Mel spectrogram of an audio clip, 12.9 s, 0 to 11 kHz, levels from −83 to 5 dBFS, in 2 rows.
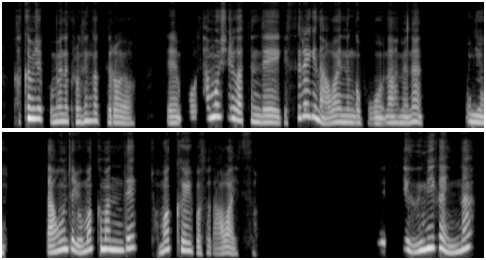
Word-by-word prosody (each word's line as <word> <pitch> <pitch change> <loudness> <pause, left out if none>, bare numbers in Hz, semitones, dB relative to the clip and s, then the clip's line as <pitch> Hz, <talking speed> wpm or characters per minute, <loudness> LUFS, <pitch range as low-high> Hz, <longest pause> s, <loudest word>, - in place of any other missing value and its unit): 가끔씩 260 -2 +5
보면은 190 +2 -2
그런 175 -1 -4
생각 205 +1 -2
들어요. 155 -4 -5 0.4
이제 155 -1 -3
뭐 150 0 -10
사무실 290 0 +2
같은 200 -5 -1
데 170 0 0
이렇게 155 0 -9
쓰레기 300 - 0
나와 165 - -1
있는 170 -2 -2
거 160 - -4
보거나 145 +3 -5
하면은 160 +2 -3 0.6
'어머 170 -4 0 0.6
나 165 0 +2
혼자 245 +5 +3
요만큼 235 +9 +2
하는데 250 +4 +3 0.2
저만큼이 230 -2 0
벌써 155 -1 -8
나와 145 +3 -4
있어.' 135 - -17 1.6
'이게 425 0 -4 0.2
이게 235 -3 -1
의미가 270 +9 +6
있나?' 215 - +1
185 Hz, 320 characters per minute, -19 LUFS, 160-250 Hz, 1.6 s, 의미가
